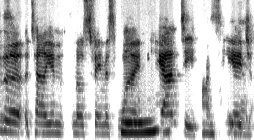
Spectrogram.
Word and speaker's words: Chianti: italian most famous wine chianti chip right so now pronounce this one so so the chi if it's chianti if it's it's key in chianti it's going to be key every time so that's the beauty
